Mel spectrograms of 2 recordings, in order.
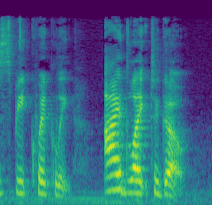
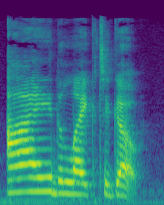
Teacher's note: we're cutting off all the sounds in the word wood except for that final D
